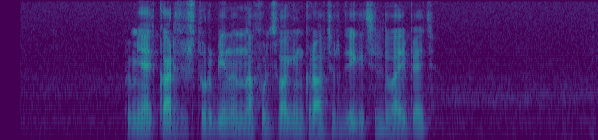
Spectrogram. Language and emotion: Russian, neutral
